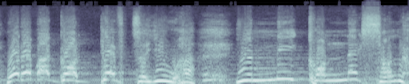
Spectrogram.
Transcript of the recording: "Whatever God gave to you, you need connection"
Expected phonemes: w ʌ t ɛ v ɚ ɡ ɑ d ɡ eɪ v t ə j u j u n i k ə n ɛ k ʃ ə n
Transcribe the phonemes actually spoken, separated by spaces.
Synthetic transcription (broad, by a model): w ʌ t ɛ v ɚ ɡ ɑ d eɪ f t ə j u j u n i k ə n ɛ k ʃ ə n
